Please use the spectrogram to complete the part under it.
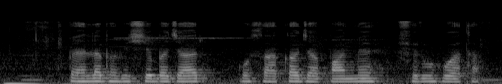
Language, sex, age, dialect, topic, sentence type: Hindi, male, 25-30, Marwari Dhudhari, banking, statement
